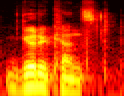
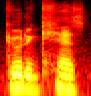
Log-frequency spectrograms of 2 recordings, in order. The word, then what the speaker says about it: Gutekunst: Not even very close. – All right, how do you say it? – Gutekunst. – Oh, totally different. Gutekunst. – There's no R.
